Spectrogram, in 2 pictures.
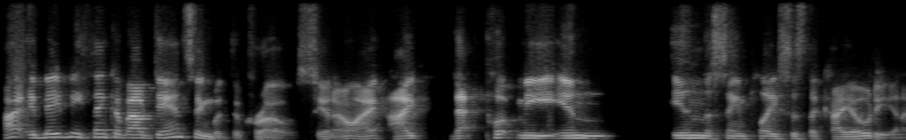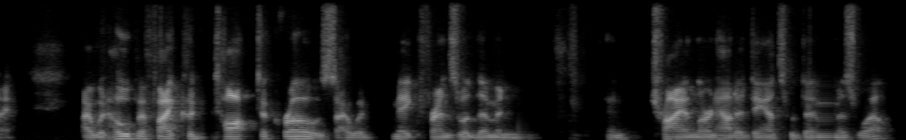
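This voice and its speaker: A man's voice: medium pitch, normal speed, sharp tone. A middle-aged man speaking as an interview guest, thoughtful and earnest in a casual chat about books. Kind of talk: casual reflective book chat.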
